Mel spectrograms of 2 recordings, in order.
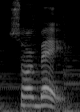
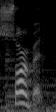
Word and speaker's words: sorbet: pronouncing the word sorbet sorbet often mispronounced as sorbets sorbet is a frozen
